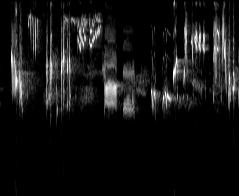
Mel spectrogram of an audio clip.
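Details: Song thrush delivering a fast, varied song of crisp whistles, trills and squeaky rattles, with notes repeated in short bursts and little pause between phrases, no other sounds audible.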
